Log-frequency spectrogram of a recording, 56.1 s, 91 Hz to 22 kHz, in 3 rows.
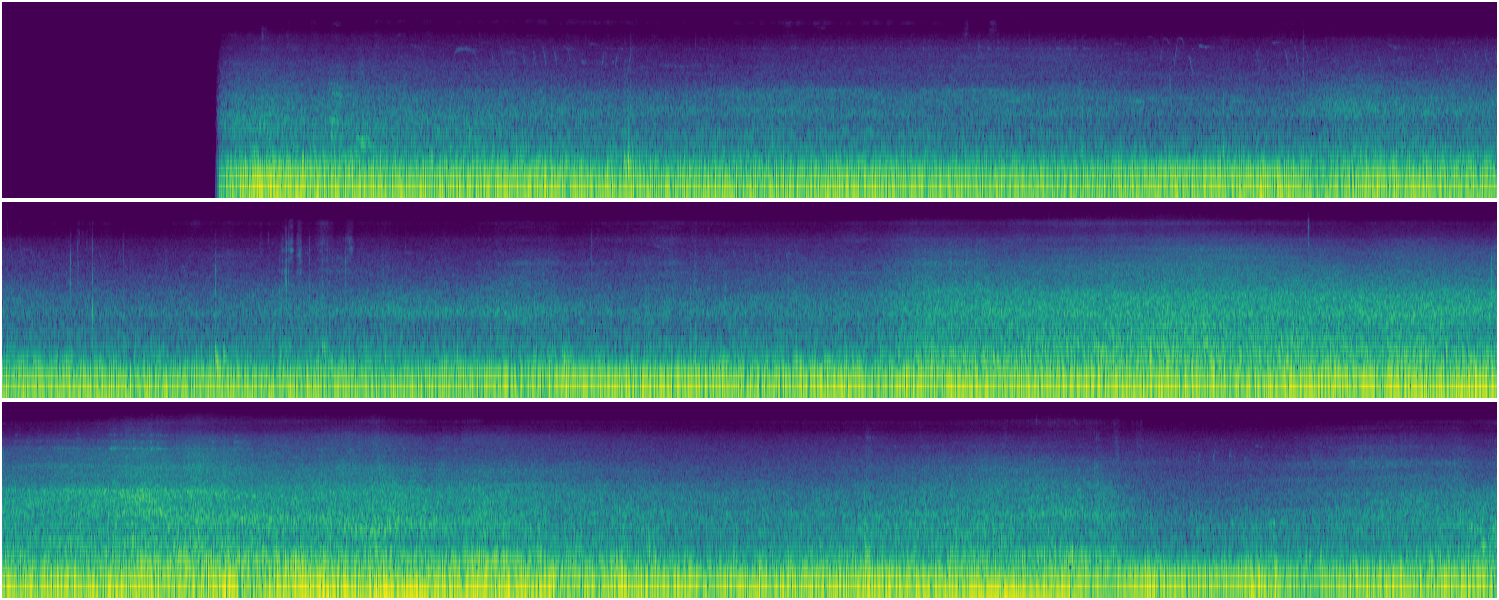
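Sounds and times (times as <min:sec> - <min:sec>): road traffic rumble: 0:02.7 - 0:56.0
vehicle passing: 0:20.0 - 0:56.0.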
